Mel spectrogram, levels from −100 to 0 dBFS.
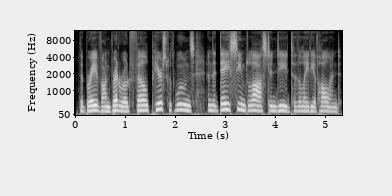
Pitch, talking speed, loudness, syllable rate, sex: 190 Hz, 215 wpm, -16 LUFS, 5.7 syllables/s, female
